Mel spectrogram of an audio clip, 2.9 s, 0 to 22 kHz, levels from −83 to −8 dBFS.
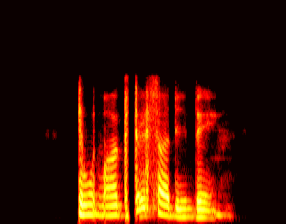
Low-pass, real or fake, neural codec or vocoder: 5.4 kHz; fake; codec, 16 kHz, 1 kbps, FunCodec, trained on LibriTTS, 50 frames a second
